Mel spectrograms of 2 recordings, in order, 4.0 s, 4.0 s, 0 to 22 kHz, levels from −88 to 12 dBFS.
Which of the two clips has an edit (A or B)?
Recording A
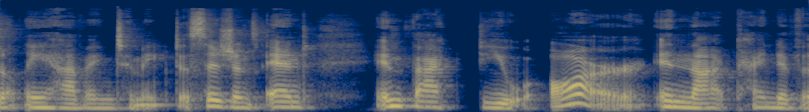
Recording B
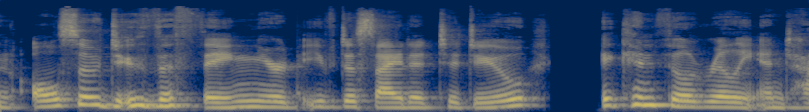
B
